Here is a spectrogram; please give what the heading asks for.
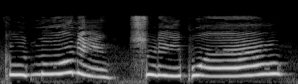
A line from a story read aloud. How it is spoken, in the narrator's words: said in a completely different voice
